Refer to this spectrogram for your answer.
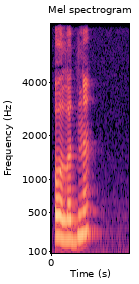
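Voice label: "ӧлӧдны", Komi, female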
